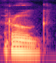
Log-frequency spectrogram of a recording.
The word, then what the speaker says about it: rrugë: In the word, rrugë, we can see that the double R represents a trill in Albanian.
